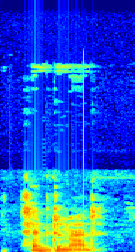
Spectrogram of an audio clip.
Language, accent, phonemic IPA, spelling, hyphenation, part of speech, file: English, Southern England, /ˈhɛbdəmæd/, hebdomad, heb‧do‧mad, noun, LL-Q1860 (eng)-hebdomad.wav
- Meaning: 1. A group of seven 2. A period of seven days; a week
